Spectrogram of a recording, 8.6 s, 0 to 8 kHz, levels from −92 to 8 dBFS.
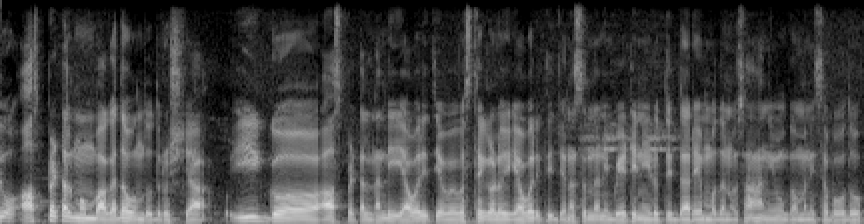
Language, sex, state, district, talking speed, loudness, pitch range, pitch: Kannada, male, Karnataka, Dharwad, 140 wpm, -17 LUFS, 100-115 Hz, 105 Hz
